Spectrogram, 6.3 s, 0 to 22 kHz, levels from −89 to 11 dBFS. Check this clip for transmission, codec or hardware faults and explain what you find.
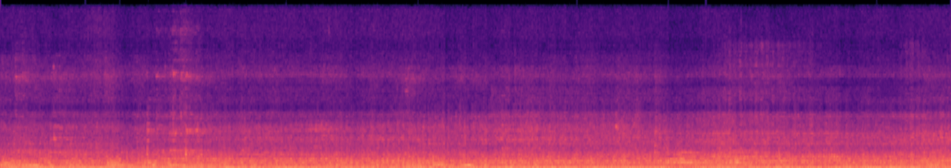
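One fault runs through the whole clip: gain pumping. Loud and soft parts sit closer in level and the sound is squashed, with the level swinging by around 5 dB. Likely cause: input gain set far too high, with a fast limiter clamping every peak. The waveform shows flattened, uniform peaks.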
